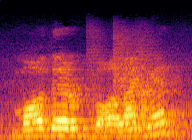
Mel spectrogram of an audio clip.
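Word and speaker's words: Moderbolaget: Actually, you still have your own imprint with your own record label, which I hope I pronounce it correct, which is Mother Bolaget.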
